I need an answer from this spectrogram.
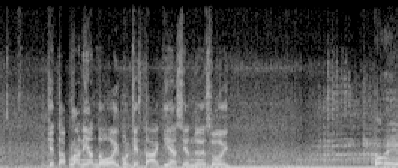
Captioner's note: speaking spanish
